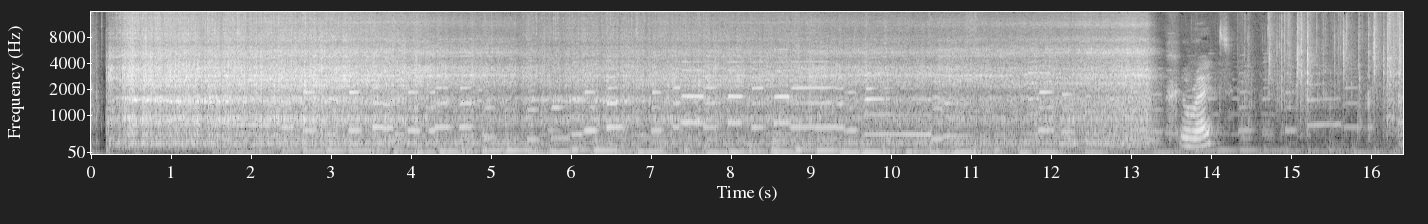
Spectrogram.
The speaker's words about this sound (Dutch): Ja, ik ben mijn blender al aan het pakken. Zo, gaan we even lawaai maken.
